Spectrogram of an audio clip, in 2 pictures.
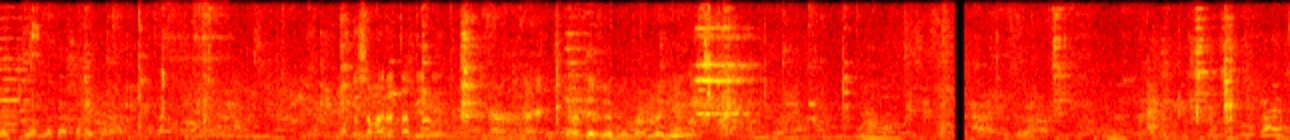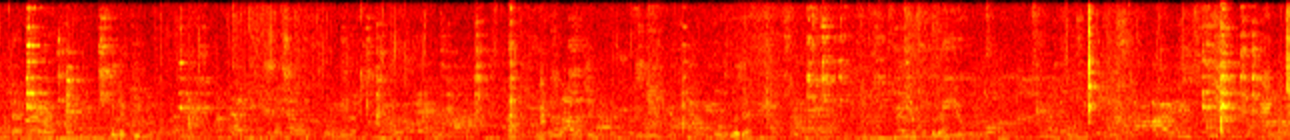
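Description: A fork and knife clink against a plate.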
